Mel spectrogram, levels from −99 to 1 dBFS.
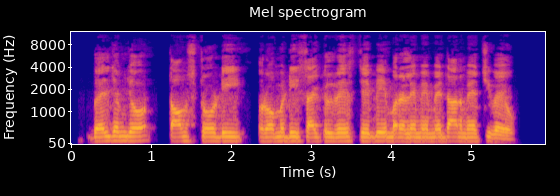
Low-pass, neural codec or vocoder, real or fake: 10.8 kHz; vocoder, 44.1 kHz, 128 mel bands every 256 samples, BigVGAN v2; fake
